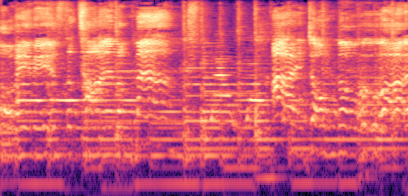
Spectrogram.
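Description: Live small band playing: strummed acoustic guitar over an electric bass line, with electric guitar and a man's singing voice.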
